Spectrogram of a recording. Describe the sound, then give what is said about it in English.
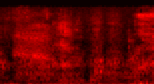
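A pet dog makes restless noises, soft whimpers and huffy breaths mixed with rustling movement, fairly quiet and continuous with no talking. “Dog, relax. Sorry, my dog's being a bit spastic.”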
